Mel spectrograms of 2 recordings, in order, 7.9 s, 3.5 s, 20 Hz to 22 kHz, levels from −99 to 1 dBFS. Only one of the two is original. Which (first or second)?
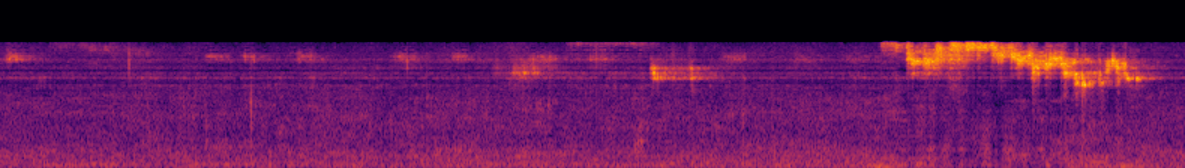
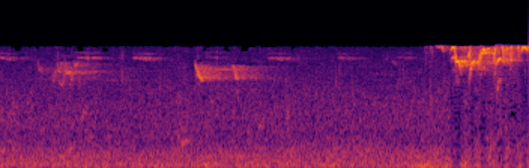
second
